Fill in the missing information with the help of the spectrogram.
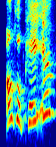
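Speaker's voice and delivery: light up at the sudden sight; surprise. A narrator's reading. Charlie spotting his uncle in the rain, surprised high call. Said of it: "he said in surprise".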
